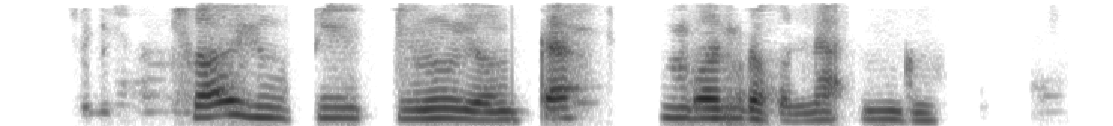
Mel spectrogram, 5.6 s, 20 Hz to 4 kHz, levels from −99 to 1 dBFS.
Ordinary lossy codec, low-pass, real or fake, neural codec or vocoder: MP3, 32 kbps; 3.6 kHz; fake; codec, 44.1 kHz, 2.6 kbps, DAC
